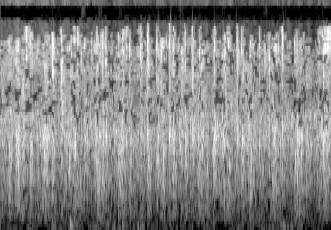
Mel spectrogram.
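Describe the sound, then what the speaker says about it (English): A council chamber audience gives a steady, full round of applause for youth soccer coaches, a continuous wash of many clapping hands that holds evenly throughout. "let's give you a round of applause"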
